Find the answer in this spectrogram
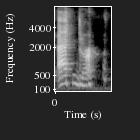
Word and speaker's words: Aigner: She said, but really, that's how you pronounce it. She said, but I grew up here in the South too, and it was always Agner.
